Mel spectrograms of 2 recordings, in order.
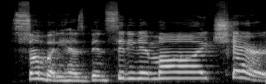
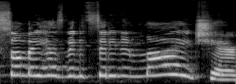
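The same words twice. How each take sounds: First: It is said in a big, deep bear voice. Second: It is said in a middle-sized, medium-pitched voice.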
